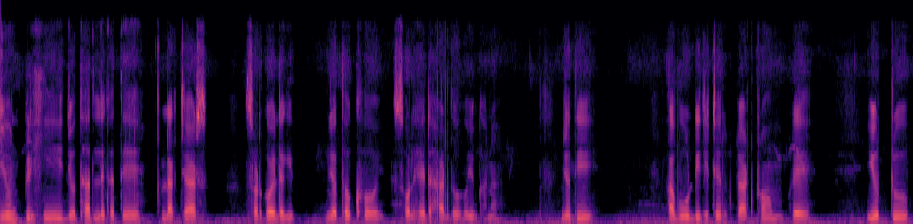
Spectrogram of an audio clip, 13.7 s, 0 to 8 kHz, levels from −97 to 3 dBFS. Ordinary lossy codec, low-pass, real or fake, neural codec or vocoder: none; 7.2 kHz; real; none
